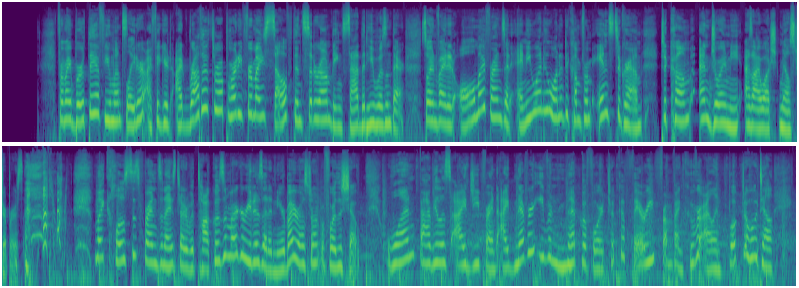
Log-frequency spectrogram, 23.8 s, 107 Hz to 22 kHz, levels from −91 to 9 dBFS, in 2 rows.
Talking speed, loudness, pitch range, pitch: 210 wpm, -18 LUFS, 220-285 Hz, 250 Hz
